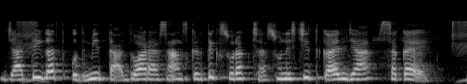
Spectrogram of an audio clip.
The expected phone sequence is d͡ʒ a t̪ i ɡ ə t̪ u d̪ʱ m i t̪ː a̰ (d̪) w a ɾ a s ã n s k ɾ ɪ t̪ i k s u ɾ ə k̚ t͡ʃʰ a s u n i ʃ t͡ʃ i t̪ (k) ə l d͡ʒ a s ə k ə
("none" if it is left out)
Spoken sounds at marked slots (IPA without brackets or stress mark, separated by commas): d̪, k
